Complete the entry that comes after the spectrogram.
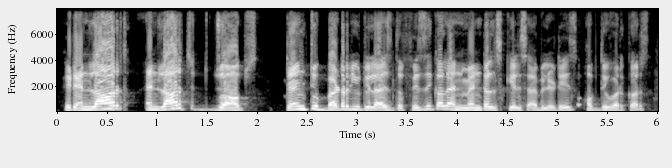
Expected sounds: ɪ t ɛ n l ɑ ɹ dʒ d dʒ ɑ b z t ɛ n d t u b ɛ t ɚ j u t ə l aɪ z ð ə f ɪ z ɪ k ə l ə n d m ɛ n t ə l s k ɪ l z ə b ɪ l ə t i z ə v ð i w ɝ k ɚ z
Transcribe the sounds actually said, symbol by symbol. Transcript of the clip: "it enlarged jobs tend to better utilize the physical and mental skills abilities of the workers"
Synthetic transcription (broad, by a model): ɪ t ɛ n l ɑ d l d dʒ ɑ b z t ɛ n d t u b ɛ t ɚ j u t ə l aɪ z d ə f ɪ z ɪ k ə l ə n d m ɛ n t ə l s k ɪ l s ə b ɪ l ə t i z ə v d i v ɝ k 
